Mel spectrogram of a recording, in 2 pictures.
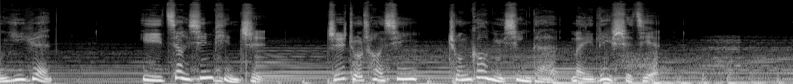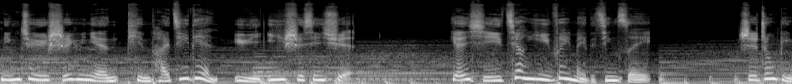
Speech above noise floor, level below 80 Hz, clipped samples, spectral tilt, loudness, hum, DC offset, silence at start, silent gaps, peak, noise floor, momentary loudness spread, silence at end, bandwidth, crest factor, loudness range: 21 dB; -24 dBFS; under 0.1%; -6 dB/octave; -11 LUFS; none; under 0.1%; 0 s; none; 0 dBFS; -30 dBFS; 15 LU; 0 s; 19 kHz; 10 dB; 2 LU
